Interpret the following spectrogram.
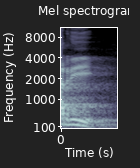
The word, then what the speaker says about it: ऋ: जिनको अपन बोलेंगे ऋ जब ऋ का अपन उच्चारण करते हैं तो वहां थोड़ा सा क्या हो जाता है वह खंडित हो जाती है ऋ उच्चारण तो हुआ ऋ से और लास्ट में क्या निकला ई री यानी कि री रे री से ई लास्ट में क्या आया ई इसलिए इसको मौखिक रूप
